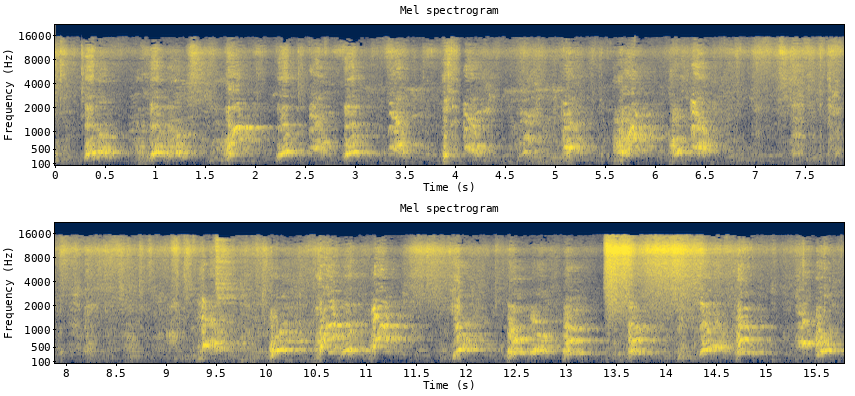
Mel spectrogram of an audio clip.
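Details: Barking from Boerboels kept at a kennel in Accra: a dense run of harmonic barks, irregular and sometimes overlapping, with a brief hissy noise burst near the end.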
